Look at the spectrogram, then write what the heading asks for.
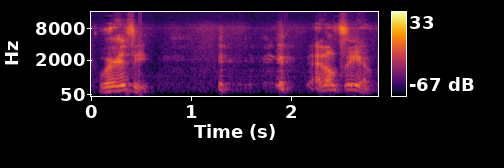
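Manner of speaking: high, teasing mock puzzlement; mock searching. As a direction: pretend to look for a rival left behind. Mocks searching for beaten racer.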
